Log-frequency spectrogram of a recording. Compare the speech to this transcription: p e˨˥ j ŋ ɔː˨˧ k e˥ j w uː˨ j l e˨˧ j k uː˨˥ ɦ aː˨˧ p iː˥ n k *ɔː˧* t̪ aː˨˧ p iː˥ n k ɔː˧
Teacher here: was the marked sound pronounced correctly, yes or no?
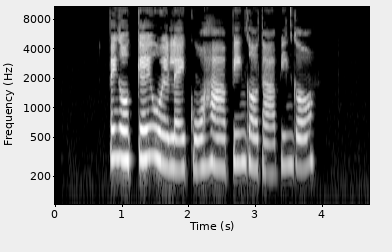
yes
